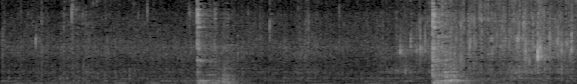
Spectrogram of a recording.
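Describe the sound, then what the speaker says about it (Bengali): Dough balls lowered into hot oil, frying with a soft steady sizzle, with two brief louder bursts of bubbling as more pieces go in, close by and without talk. "এর ওপরে আমি খুব সামান্য ময়দা ছড়িয়ে বলগুলোকে এঁটে তেলে ছাড়ছি"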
